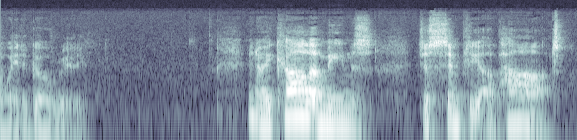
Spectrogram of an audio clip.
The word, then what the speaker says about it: Kala: would be spelled Kala, so just Kala, but it's a long A at the end.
